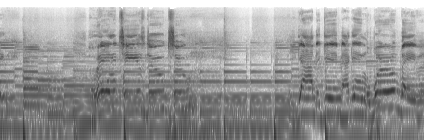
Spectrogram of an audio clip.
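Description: A live country-blues band playing: electric guitar over drums, with a man singing.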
